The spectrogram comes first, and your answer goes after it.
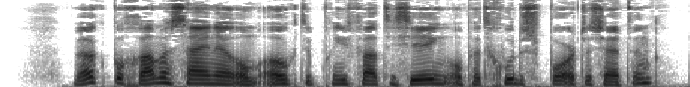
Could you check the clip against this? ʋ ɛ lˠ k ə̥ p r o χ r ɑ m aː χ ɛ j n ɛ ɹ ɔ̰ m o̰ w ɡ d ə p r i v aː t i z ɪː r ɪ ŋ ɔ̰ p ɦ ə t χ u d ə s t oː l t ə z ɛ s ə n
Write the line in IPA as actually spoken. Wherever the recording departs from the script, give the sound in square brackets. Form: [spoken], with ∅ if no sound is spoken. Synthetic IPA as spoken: ʋ ɛ lˠ k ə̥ p r o χ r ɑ m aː [s] ɛ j n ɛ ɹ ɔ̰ m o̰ w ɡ d ə p r i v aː t i z ɪː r ɪ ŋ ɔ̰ p ɦ ə t χ u d ə s [p] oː [ɹ] t ə z ɛ [t] ə n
